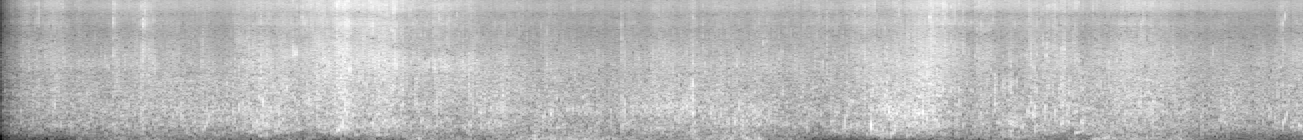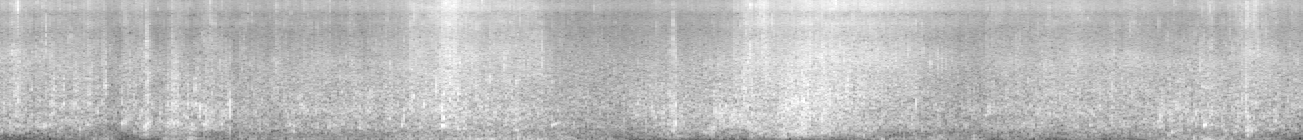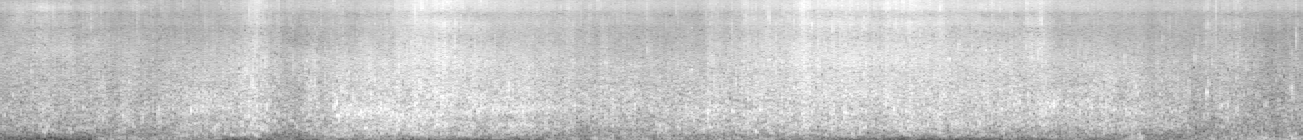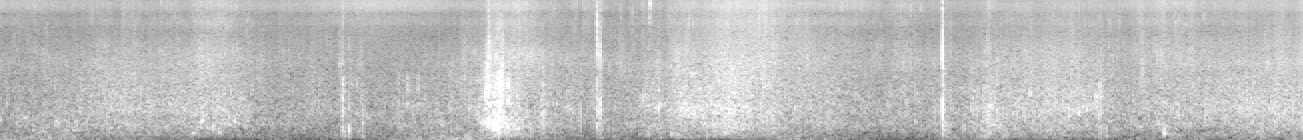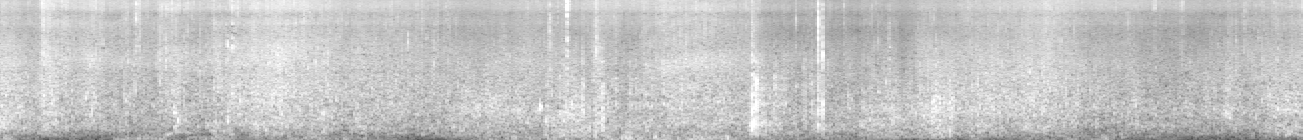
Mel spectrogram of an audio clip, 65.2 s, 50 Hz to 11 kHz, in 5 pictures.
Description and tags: Sailing from Spain to Canary islands in October with a 12 meter yacht. Wind speed was around 10 knots. I positioned the recorder close to the railing at the starboard side. Recorded with an Olympus LS-12 and a Rycote wind shield.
